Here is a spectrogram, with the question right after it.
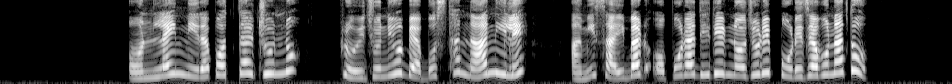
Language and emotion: Bengali, fearful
